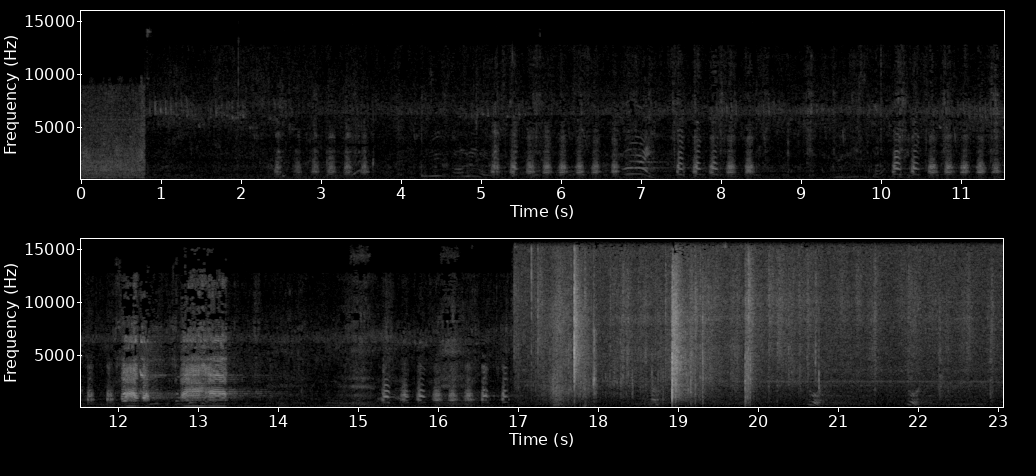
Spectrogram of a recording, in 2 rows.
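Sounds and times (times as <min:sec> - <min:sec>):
goose honking: 0:10.4 - 0:13.6
sharp cracks and snaps: 0:17.0 - 0:21.6.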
